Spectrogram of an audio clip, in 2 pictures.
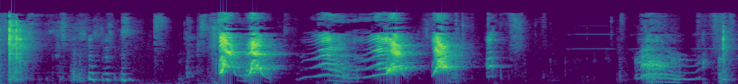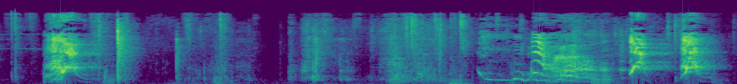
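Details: Rhodesian Ridgeback vocalizing in wavering, swooping, yodel-like moans mixed with short barks; the sounds come in bursts separated by brief silences, with a longer, noisier stretch near the end.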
